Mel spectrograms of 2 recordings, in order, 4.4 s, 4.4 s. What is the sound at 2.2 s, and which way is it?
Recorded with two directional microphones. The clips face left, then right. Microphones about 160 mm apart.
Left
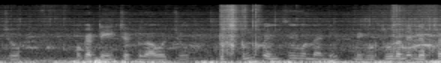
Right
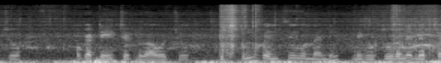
Speech, 20° right (ahead or behind).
